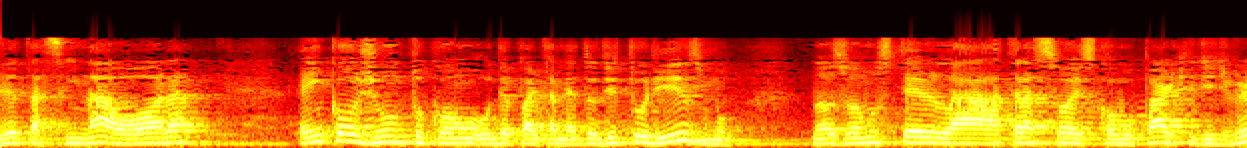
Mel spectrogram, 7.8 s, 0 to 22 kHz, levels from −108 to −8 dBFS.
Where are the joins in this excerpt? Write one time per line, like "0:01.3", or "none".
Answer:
0:01.8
